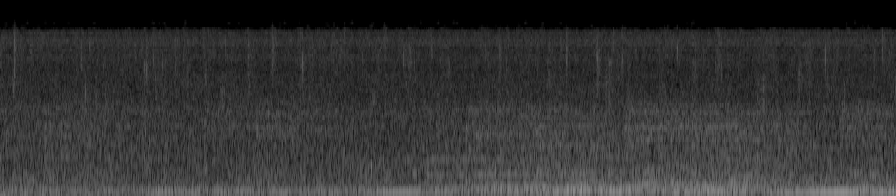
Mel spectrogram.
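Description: Quiet intro of a slowed, reverb-heavy electronic track: a rain recording, a steady hiss with scattered drops, under long held low synth notes. It swells a little about halfway through.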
